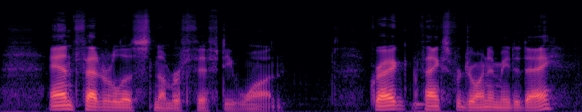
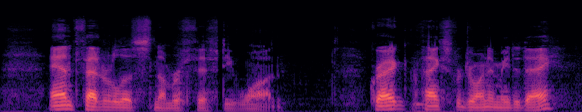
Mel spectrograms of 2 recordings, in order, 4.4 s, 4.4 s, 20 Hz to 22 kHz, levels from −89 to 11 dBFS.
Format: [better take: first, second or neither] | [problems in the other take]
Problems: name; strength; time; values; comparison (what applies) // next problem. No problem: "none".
first | garbled, watery; slightly; nothing above 11 kHz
